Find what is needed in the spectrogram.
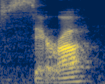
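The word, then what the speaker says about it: Serra: episodes and the woman i think it's pronounced sarah but spelled s-e-r-r-a which just just didn't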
